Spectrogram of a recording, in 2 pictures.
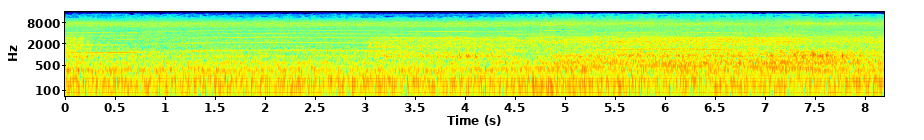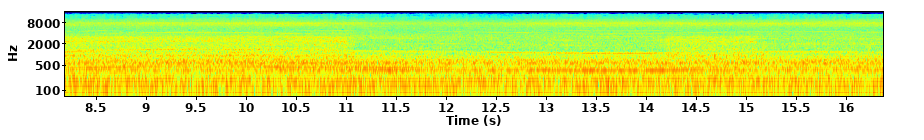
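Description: Steady rush of air over the cockpit of a 304CZ sailplane in flight. Over it, the variometer's audio tone slides slowly up and down in pitch, following the changing climb and sink rate.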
